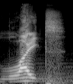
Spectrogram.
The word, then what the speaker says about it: Light: They somehow spelled the word light in kanji. That's pretty insane. Yeah. It is pronounced as the English word light.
